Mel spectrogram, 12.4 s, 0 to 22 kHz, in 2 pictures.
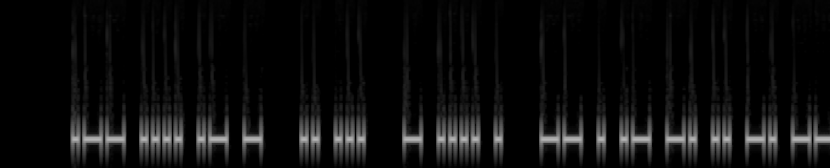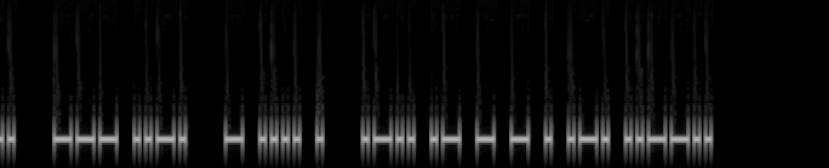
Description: Morse code, heard as a keyed tone, about 28 wpm, 700 Hz. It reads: WHAT IS THE MEANING OF THE LATTER?
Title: Sentences from Top 1600 Words 28wpm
